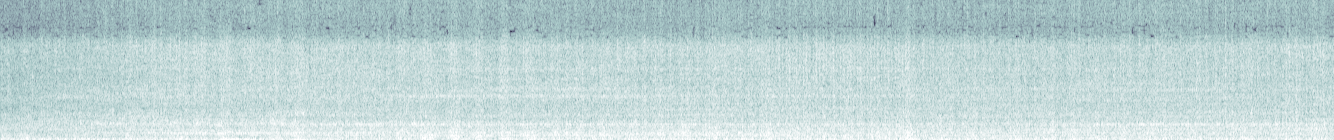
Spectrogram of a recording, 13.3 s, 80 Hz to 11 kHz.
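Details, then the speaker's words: Toyota Camry 2AZ engine with a replacement used head/block fitted after the original seized; it starts but idles unevenly with irregular stumbles and light tapping; misfire and noise; rough idle with misfire. "সমস্যা হচ্ছে গাড়ি sound করতেছে এবং missing করতেছে"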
